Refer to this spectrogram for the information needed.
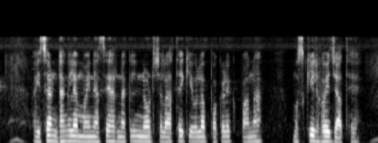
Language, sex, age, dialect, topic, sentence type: Chhattisgarhi, male, 18-24, Northern/Bhandar, banking, statement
